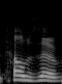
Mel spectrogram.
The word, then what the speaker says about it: Telz: And his place, I believe it's called, they spell it T-E-L-S-I-A-I, but it's really Telz.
